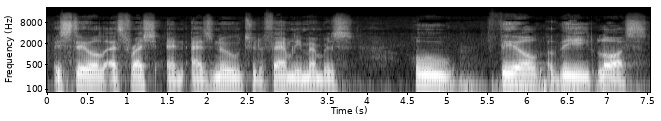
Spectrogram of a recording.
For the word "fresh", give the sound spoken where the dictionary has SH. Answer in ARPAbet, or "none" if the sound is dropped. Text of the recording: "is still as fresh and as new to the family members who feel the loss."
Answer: SH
